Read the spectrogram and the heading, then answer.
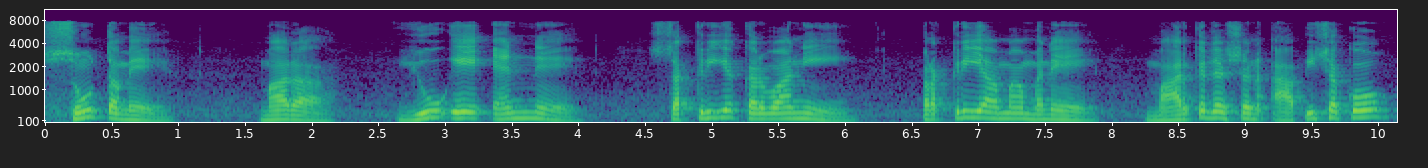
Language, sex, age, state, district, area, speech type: Gujarati, male, 60+, Gujarat, Surat, urban, read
